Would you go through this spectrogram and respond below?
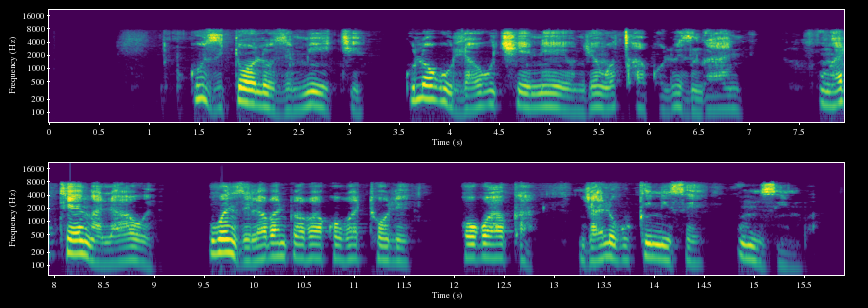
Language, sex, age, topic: North Ndebele, male, 50+, health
